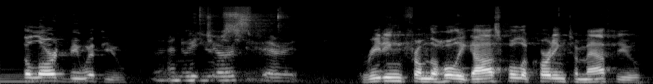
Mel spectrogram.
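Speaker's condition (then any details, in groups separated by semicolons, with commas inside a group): No condition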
